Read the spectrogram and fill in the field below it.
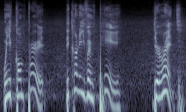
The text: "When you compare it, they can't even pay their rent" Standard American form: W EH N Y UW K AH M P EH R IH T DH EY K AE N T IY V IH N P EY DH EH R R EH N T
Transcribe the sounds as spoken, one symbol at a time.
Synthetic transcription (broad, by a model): W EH N Y UW K AH M P EH R IH T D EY K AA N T IY V IH N P EY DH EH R R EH N T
